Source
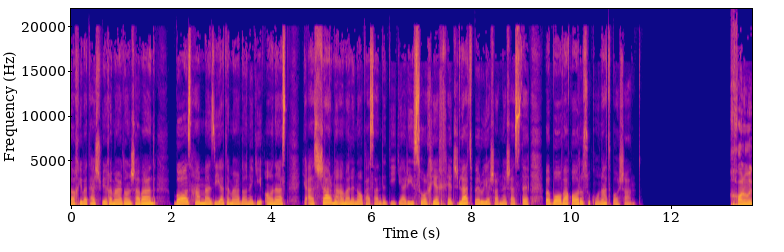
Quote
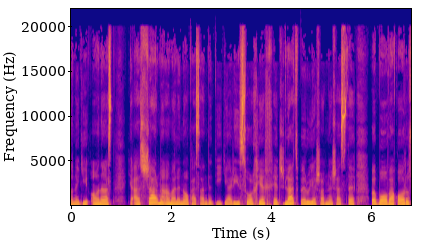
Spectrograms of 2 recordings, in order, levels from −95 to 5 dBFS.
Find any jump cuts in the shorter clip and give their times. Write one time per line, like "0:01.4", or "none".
none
